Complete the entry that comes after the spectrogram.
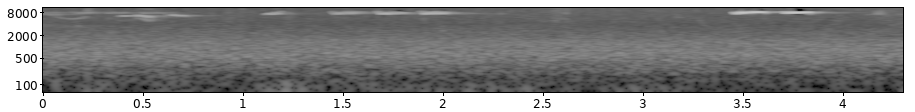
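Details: A Goldcrest on 18 November 2012 gives very high, thin, needle-like 'see' notes, singly and in quick pairs, against a soft background hiss.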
